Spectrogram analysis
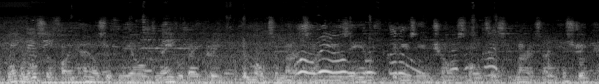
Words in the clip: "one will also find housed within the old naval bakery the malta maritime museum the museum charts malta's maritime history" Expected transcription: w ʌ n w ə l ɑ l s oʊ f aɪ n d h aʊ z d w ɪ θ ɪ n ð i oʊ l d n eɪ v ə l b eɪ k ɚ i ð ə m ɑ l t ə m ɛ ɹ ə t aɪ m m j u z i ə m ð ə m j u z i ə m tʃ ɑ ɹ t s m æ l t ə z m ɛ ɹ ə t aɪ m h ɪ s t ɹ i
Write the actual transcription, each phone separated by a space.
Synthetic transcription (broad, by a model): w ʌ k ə n ɑ l s oʊ f aɪ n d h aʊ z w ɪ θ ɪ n ð i oʊ l d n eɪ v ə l b eɪ k ɚ i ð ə m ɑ l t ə m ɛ ɹ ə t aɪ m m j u z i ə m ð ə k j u z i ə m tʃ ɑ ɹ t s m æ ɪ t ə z m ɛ ɹ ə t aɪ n h ɪ s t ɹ i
